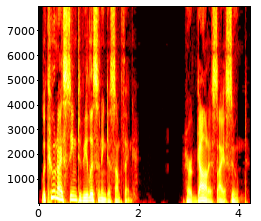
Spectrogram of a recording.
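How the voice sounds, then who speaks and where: Low-voiced man reading a story. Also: fairly quick, dry recording, studio quality. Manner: steady first-person narration. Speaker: narrator. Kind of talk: audiobook reading.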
